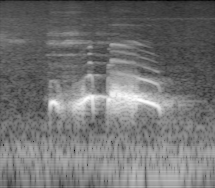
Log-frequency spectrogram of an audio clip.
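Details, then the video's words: A male spotted dove gives one low, mellow coo in two joined parts, rising slightly then falling away over about a second, against a faint background hum. "Suara Tekukur Jantan Gacor"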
